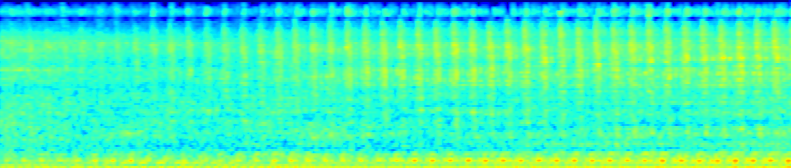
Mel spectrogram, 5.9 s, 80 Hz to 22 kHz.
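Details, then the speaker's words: 1997 GMC 3500 7.4L Vortec 454 idling, raw fuel smell, near-black smoke: steady idle with an uneven stumbling pulse about two beats a second; misfire on at least one cylinder, caused by cylinder 6 injector stuck open. "so yeah you can definitely smell uh raw gas out here with an idling so it's definitely missing on at least one cylinder and it looks like it's idle is fairly smooth as far as it's not kind of rocking around"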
